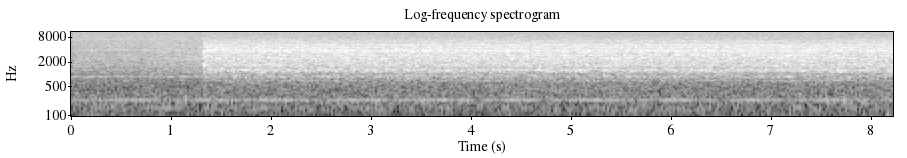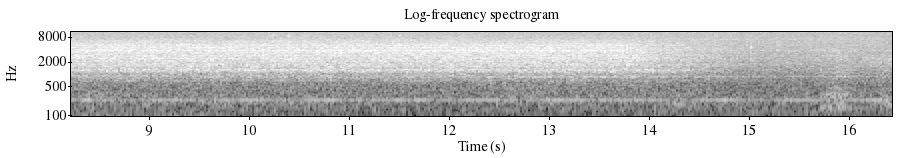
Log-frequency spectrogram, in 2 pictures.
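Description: Faint steady whirring hiss of a laptop booting. It steps up slightly a little over a second in and eases off near the end, over a faint low steady hum.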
